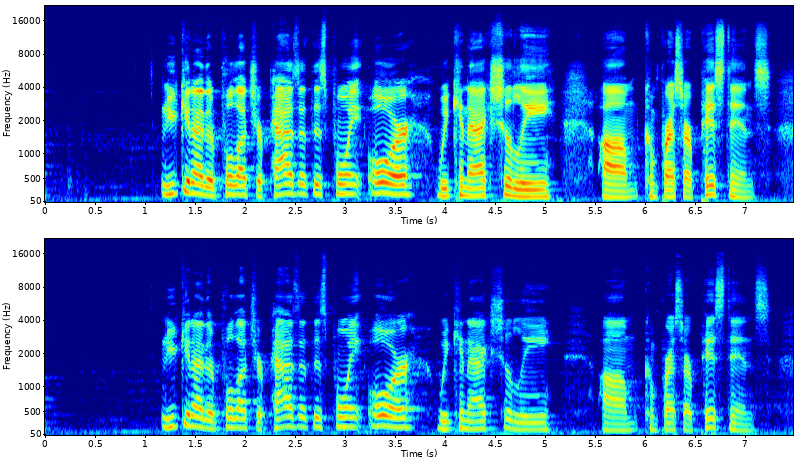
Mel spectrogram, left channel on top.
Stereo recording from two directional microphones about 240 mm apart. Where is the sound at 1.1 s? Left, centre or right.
Centre.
